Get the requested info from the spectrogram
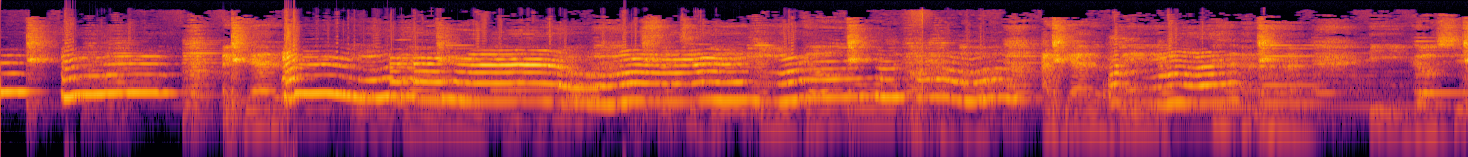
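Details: A Siberian Husky howls along to Kanye West music in long, wavering tones that rise and fall.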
